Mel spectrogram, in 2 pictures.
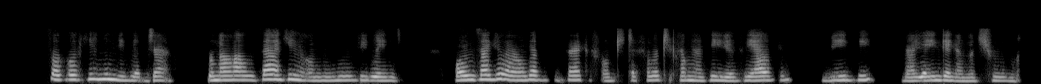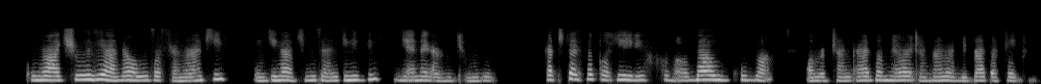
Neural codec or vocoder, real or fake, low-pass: codec, 16 kHz, 0.5 kbps, FreqCodec, smaller model; fake; 5.4 kHz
